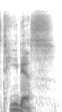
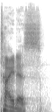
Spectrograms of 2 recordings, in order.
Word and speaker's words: Tidus: I didn't realize this was the first game that pronounced it as Tidus. It is, yeah. But in Kingdom Hearts 2, they pronounce it Titus.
